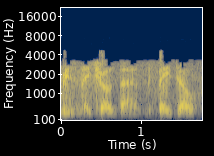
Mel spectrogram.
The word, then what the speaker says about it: Beidou: BDS, Beidou, I think is the way they pronounce it, Beidou.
